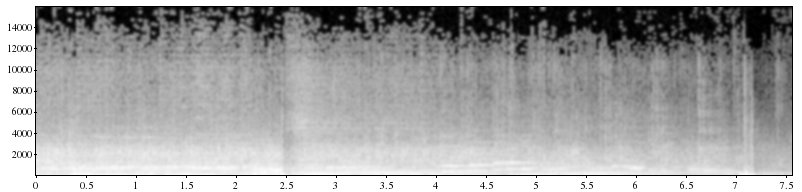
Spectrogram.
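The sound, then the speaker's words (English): A church audience claps their hands and screams in a dense, continuous roar, blended with sustained organ-like chords that shift pitch throughout, loud with no pauses. “Come on, clap your hands and scream.”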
